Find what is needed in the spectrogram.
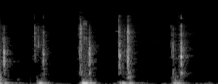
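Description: Typing on a computer keyboard: a handful of separate keystrokes at an uneven pace, about two a second.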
